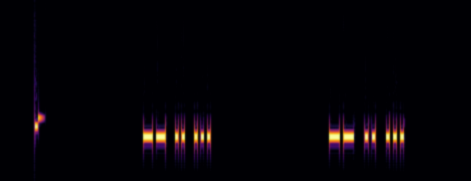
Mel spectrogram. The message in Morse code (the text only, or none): MIS MIS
